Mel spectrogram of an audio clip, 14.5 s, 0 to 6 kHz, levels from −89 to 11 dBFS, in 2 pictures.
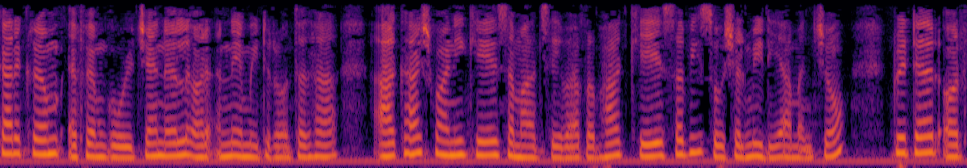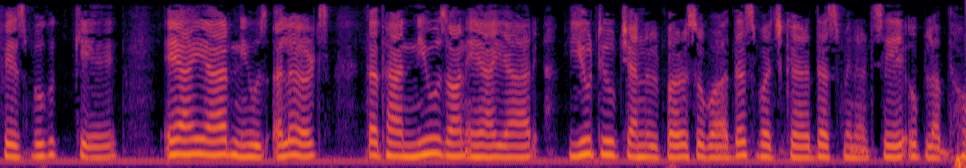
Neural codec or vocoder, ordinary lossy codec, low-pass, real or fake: none; none; 5.4 kHz; real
